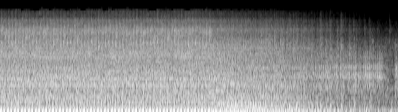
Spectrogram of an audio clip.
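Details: Troy-Bilt Horse riding mower with no power, one spark plug wire pulled for a cylinder test: steady thumping near four per second, then the engine cuts out and dies; one cylinder suspected weak, possible internal damage, unconfirmed.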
